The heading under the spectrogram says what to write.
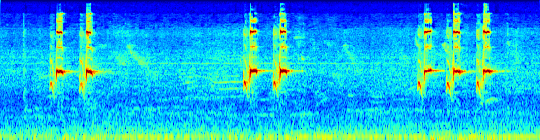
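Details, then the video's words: Olive-backed tailorbird singing on a bird-training master: loud high chips given in short pairs and a triplet, separated by gaps of over a second, against a quiet background. "masteran burung prenjak lumut variasi"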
